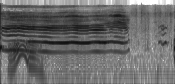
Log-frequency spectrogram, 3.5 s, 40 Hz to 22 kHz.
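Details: A 4.5-month-old infant boy's playful fake cough turns into one long, steady, high-pitched sad wail; he hasn't slept all day; recorded on a Flip Video camcorder; infant cry.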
